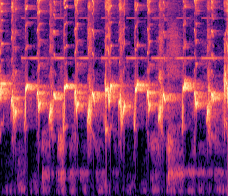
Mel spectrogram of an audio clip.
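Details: Yellow-vented bulbul challenging a rival to a rapid-song duel (ropel): loud, clean whistled notes that jump up then slide down, repeated rapidly about four per second against a quiet background.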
